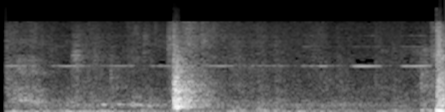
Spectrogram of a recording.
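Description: A single sharp knock or thud a little under halfway through, the loudest thing here, over room noise with a faint steady high-pitched whine.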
